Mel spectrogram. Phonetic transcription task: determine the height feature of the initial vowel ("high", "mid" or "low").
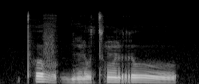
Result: high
